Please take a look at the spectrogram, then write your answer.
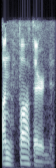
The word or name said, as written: unfathered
